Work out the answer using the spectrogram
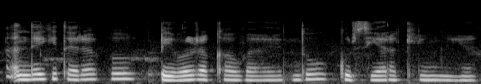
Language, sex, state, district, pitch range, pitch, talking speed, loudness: Hindi, female, Uttar Pradesh, Lalitpur, 200-235 Hz, 210 Hz, 150 wpm, -16 LUFS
